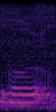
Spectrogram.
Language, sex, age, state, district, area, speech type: Assamese, female, 45-60, Assam, Sivasagar, rural, spontaneous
